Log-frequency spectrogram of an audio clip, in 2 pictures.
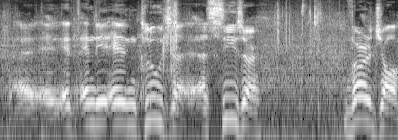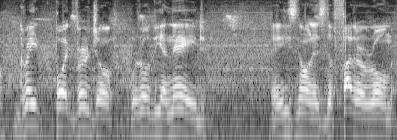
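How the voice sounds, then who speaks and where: Pitched fairly high, a man speaks at a very slow pace with lively intonation. Noticeable background noise and audible room echo fill the recording. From Italy, Naples. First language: Italian. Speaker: artist and pizza maker. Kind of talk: documentary interview.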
